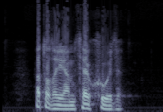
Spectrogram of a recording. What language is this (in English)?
Kabyle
